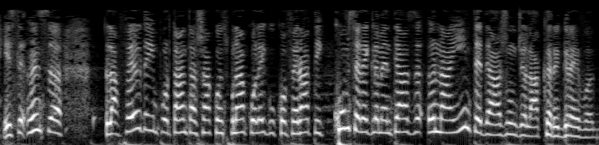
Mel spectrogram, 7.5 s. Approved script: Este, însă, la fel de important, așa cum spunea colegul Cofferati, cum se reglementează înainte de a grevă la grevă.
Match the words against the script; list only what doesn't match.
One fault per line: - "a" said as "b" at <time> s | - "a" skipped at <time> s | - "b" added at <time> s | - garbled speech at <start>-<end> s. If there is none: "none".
- "grevă" said as "ajunge" at 6.2 s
